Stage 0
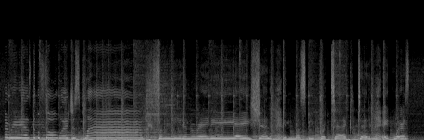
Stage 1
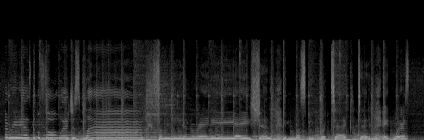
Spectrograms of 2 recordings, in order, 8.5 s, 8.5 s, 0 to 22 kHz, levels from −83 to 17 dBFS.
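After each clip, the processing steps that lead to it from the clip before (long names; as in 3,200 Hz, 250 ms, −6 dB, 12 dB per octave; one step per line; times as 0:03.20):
dynamic equaliser 2,400 Hz, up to −4 dB, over −48 dBFS, Q 0.9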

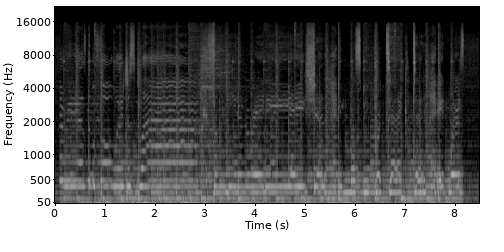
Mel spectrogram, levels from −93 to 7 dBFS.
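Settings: phases set to zero 121 Hz
level −2 dB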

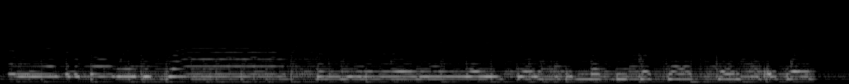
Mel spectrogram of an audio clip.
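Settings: four-pole ladder band-pass 450 Hz, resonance 30%
level +7 dB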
